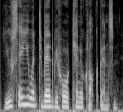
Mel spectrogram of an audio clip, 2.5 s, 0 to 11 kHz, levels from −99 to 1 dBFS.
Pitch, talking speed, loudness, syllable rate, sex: 155 Hz, 240 wpm, -17 LUFS, 6.2 syllables/s, male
